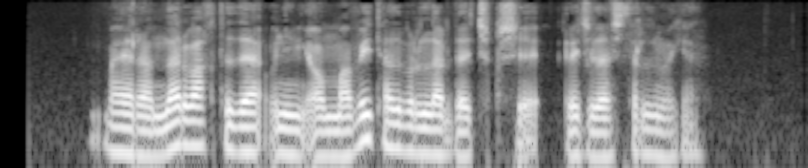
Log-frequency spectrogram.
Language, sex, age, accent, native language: Uzbek, male, 18-24, Jizzax, Uzbek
